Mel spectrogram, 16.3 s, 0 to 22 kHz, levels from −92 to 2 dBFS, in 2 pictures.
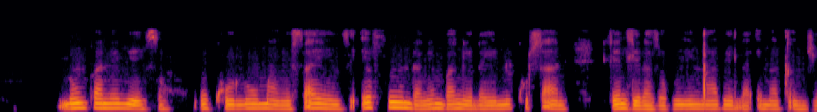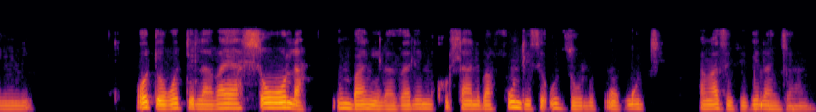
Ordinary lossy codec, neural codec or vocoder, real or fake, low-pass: Opus, 24 kbps; none; real; 7.2 kHz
